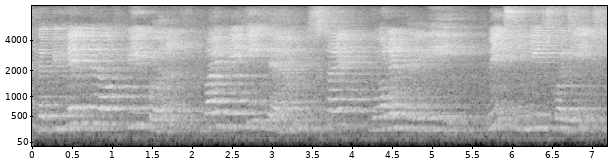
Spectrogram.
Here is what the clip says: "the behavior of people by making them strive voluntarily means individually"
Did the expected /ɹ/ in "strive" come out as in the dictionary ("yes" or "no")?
no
